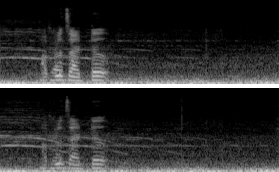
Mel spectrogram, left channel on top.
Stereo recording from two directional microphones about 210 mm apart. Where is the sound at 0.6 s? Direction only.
30° left (ahead or behind).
